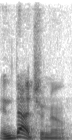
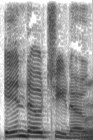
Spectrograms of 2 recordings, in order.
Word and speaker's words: Indochino: I'm pretty sure it's pronounced Indochino. – They gave us explicit instructions. It's Indochino.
